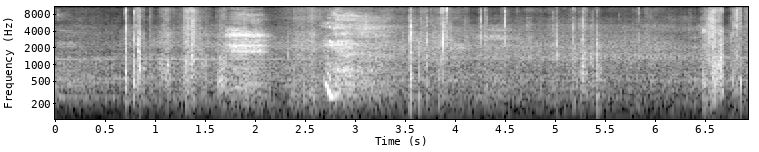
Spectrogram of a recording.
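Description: Foil balloon being handled: scattered crinkles and taps on its surface. The loudest is a short squeak sliding down in pitch about three seconds in.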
